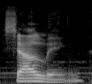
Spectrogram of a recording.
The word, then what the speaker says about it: Xiaoling: So I pronounce it like Xiao. Yeah, Xiaoling.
